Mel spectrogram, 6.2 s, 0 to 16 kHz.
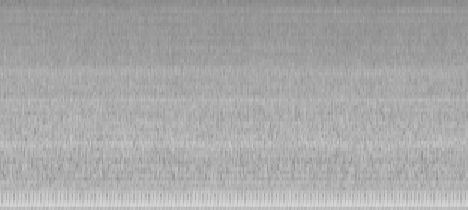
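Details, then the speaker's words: Coleman Powermate Pulse 1850 generator, 1996 engine, after carburettor repair, unloaded in driveway: steady, even drone at constant speed, no surging or hunting; normal running. "so so let's say the carburetor issues are sorted out the engine's running pretty well"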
